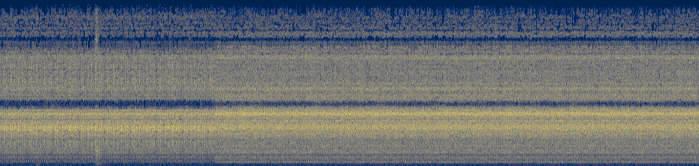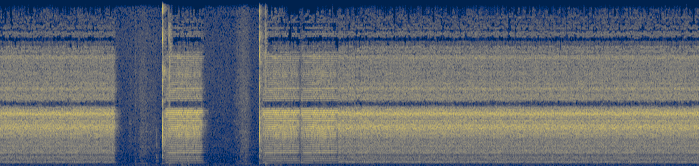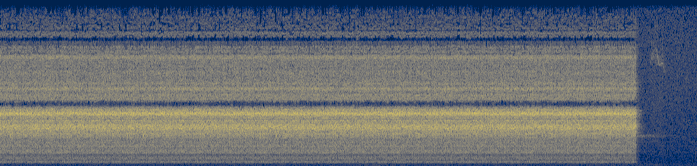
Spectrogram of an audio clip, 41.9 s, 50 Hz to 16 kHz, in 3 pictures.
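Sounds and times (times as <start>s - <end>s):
sharp click: 19.2s - 19.6s.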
